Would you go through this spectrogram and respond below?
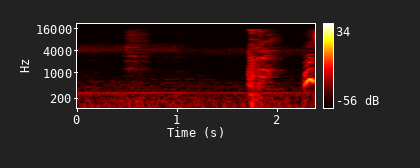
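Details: Animal, possibly Lila, sneezing and shaking its head: after a quiet stretch with faint room hum, one sharp explosive burst of air, then the start of a second.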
